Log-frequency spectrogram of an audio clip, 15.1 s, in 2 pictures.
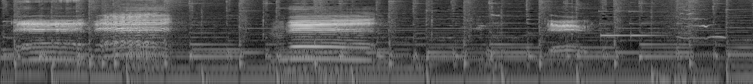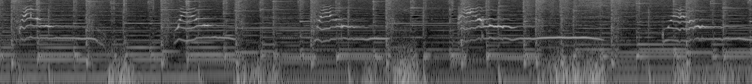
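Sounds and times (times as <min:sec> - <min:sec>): background music: 0:00.0 - 0:15.0
cat meowing: 0:06.8 - 0:08.6, 0:09.2 - 0:10.0, 0:10.6 - 0:15.0.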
